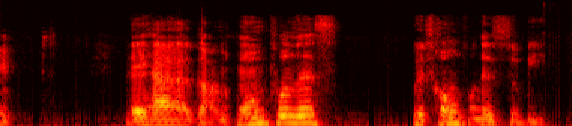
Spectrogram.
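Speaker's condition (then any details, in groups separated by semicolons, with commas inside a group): Cerebral palsy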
